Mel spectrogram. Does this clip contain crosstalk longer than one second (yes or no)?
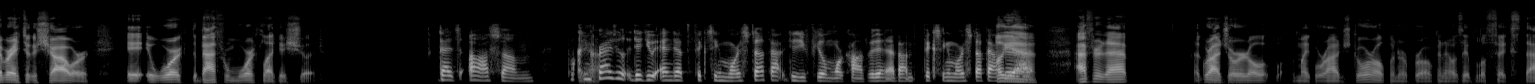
no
